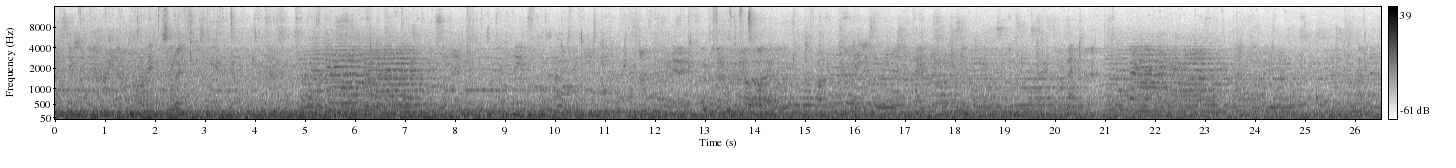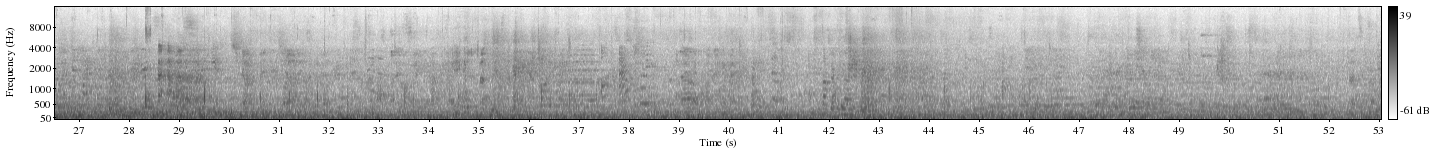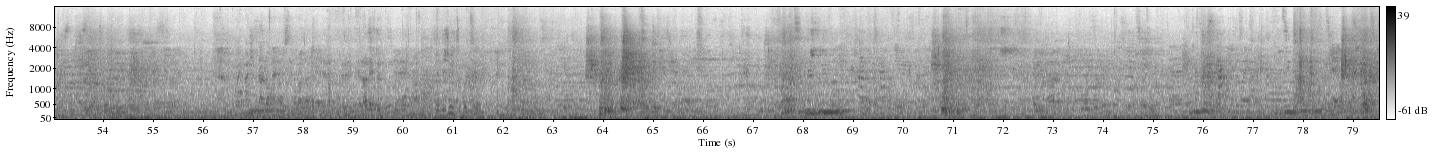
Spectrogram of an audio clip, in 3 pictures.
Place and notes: Place des Armes, Luxemburg - orchestra playing
walking away from Places des Armes, to escape The Sound of Silence...
(Olympus LS5, Primo EM172)
Luxemburg City, Luxembourg, 5 July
